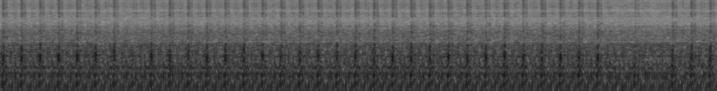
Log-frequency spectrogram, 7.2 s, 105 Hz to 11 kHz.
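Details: Cold morning idle of a 2001 Honda Prelude, uneven ticking beat and recurring exhaust stumble; codes cylinder 2 and random misfire, black tailpipe, burns 1 qt oil per 1,000 miles; owner suspects worn piston rings, compression test pending.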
